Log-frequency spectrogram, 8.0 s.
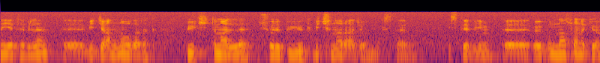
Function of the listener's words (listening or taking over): listening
